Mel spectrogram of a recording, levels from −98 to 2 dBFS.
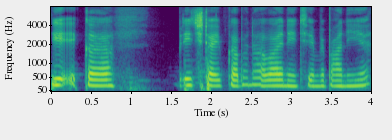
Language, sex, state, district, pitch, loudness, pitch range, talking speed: Hindi, female, Punjab, Pathankot, 205 Hz, -15 LUFS, 195-225 Hz, 180 wpm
